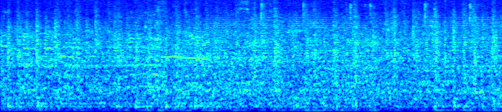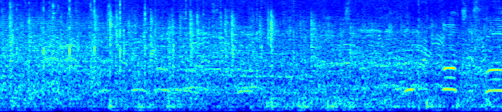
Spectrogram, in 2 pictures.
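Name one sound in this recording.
A large stadium crowd roars and chatters steadily.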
